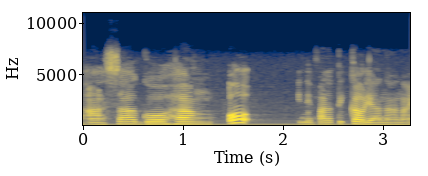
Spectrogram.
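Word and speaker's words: 朝ご飯: ini materinya adalah judulnya asagohan yah Ini bacanya assago hang oe ini partikel ya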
